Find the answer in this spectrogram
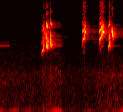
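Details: Long-tailed shrike singing as a lure to draw replies from other shrikes: short bursts of high, squeaky chattering notes in two quick clusters separated by a brief pause.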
